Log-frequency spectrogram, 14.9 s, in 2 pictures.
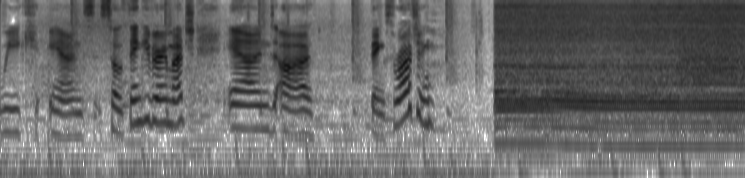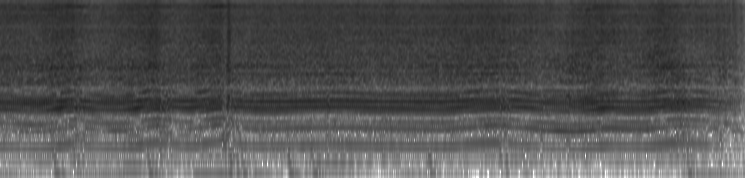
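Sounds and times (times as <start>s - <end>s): car engine revving high: 5.0s - 14.9s
spinning tyres hissing: 5.0s - 14.9s.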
